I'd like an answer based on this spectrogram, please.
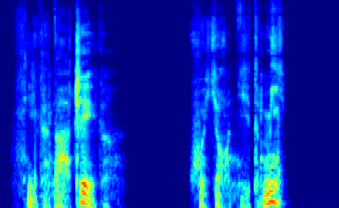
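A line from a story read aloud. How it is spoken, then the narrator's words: Chillingly cold voice. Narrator (Chinese): 声音阴冷的让人不寒而栗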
